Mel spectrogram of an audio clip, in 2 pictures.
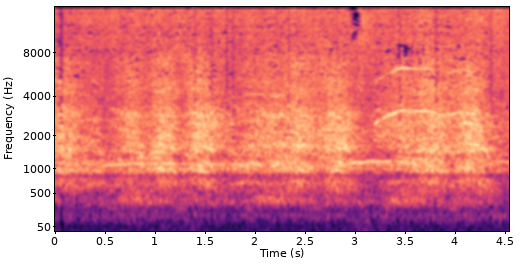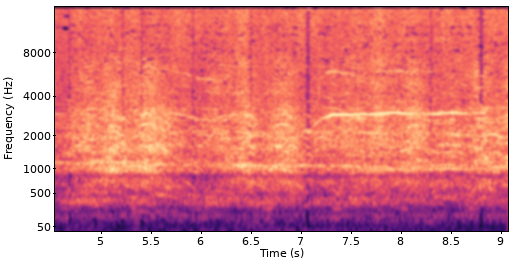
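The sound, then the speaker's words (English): A large crowd at a President Trump campaign rally roars and cheers continuously, a dense wall of voices with swelling waves of shouting and occasional high whistles cutting through. “This is quite a crowd.”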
